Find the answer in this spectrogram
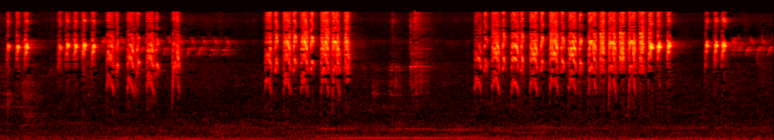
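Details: Crimson sunbird lure song to make young birds respond. Rapid, very high chattering bursts of chirps, each lasting a second or two, are separated by short pauses. Faint low hum runs underneath.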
